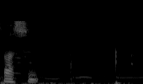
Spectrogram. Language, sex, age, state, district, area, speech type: Bodo, male, 45-60, Assam, Baksa, rural, spontaneous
